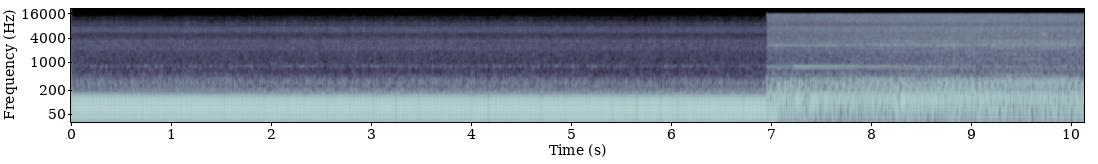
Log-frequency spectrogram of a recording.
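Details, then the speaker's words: Cadillac CTS-V (gen 1, big cam) found abandoned, idling after a first start with a short throttle blip: deep, even rumble, no ticking from the top end, good oil pressure, no unhappy lifters; settles back to idling fine. Normal idle. "like the motor's got good oil pressure i don't hear any unhappy lifters or anything all right a little bit of gas we're off the gas now seems to be idling just fine"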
